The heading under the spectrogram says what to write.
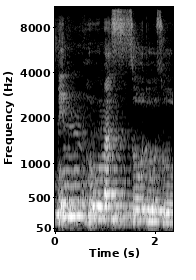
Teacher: nun mati berjumpa dengan ha, itu izhar, izhar halqi. Jadi dibaca dengan jelas.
